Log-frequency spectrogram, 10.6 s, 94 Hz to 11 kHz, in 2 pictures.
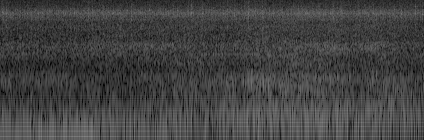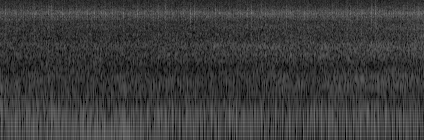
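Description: Car engine idling steadily at about 680 rpm, heard from inside the cabin as a low, even hum.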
